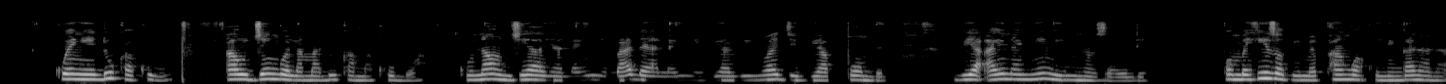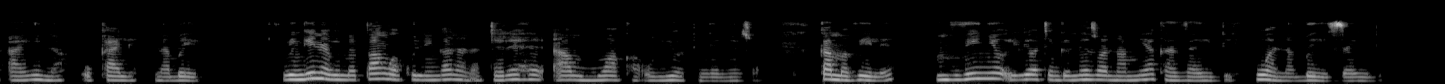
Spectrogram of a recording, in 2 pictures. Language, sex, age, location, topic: Swahili, female, 25-35, Nairobi, finance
